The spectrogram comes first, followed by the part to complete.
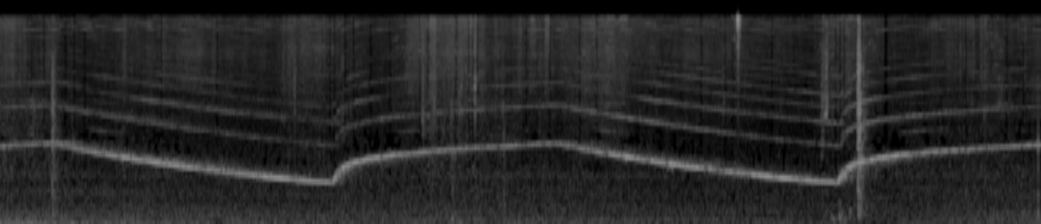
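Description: Police car siren on a slow wail: each cycle jumps up quickly, climbs slowly to a peak about an octave higher and slides back down, roughly once every five seconds. Road and engine noise from the moving patrol car runs underneath.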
